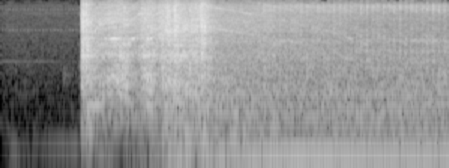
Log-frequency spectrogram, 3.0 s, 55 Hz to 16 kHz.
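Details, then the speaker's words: Peugeot 207 SW after replacing the lower engine mount, whose rubber was destroyed and caused heavy vibration and knocks: a quick crank, then a steady, even idle with no knocking or shaking. Vibration had also cracked an exhaust weld. "veis ahora tienen menos vibraciones al principio cuando habéis visto el vídeo se quedaba pegando golpes en el motor y las vibraciones se han reducido"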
